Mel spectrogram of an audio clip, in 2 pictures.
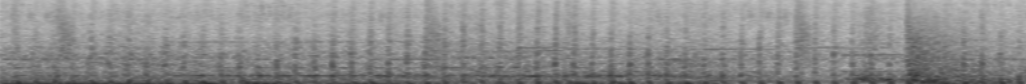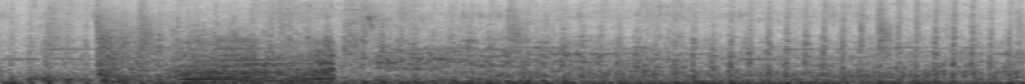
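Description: Cartoon sound effects: a helicopter rotor chopping rapidly, then several sharp shot-like blasts from about halfway through, with a loud brief pitched cry among them.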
